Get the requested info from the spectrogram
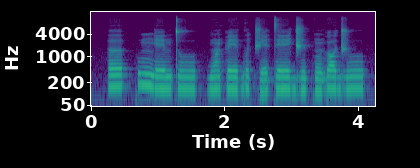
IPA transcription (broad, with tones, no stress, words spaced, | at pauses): ə˦ | kʷɨ˦mŋeː˧mtu˧ | ɡʷã˧k͡peː˧ɡʷɨ˧ t͡ʃe˨˦teː˦d͡ʒɨ˦˨kũ˧ ɗɔ˦d͡ʒu˦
